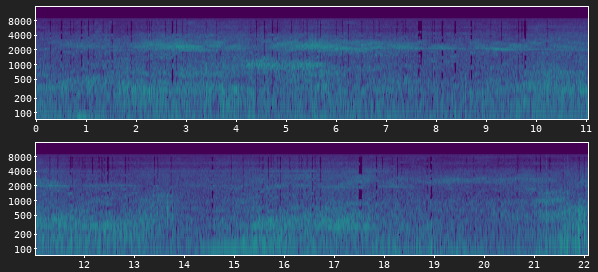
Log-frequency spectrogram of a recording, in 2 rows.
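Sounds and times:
model train motor whine: 0.0s - 22.0s.

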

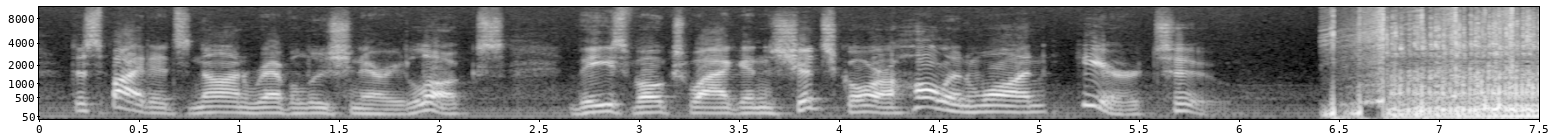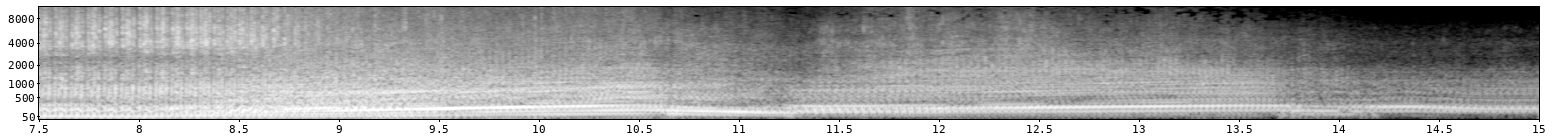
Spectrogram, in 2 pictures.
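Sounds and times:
car engine accelerating hard: 6.5s - 15.0s.

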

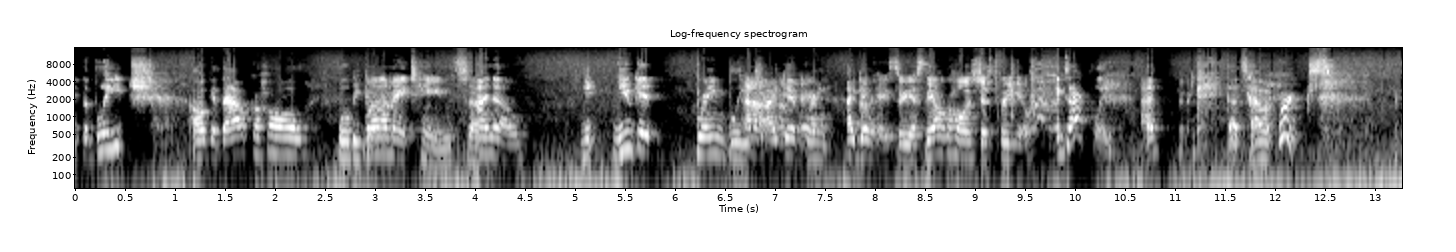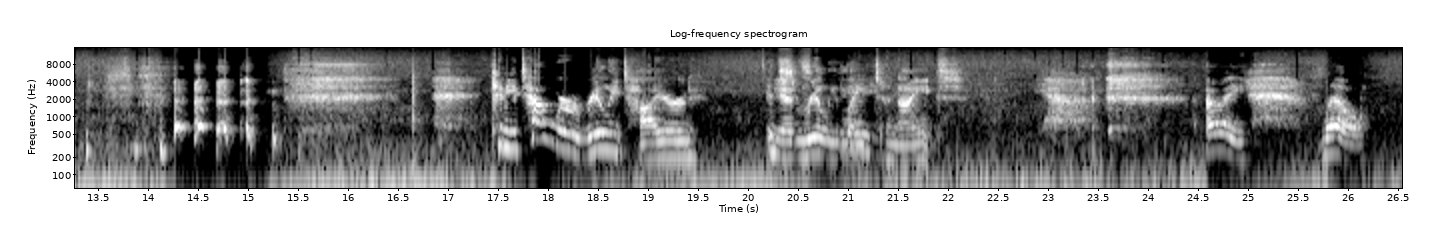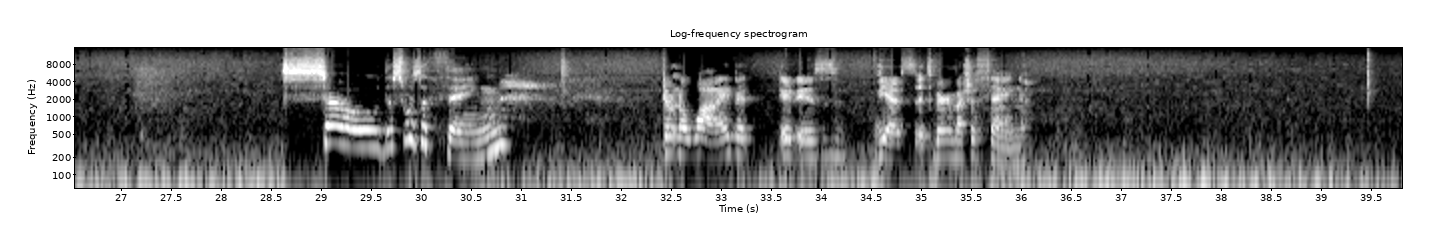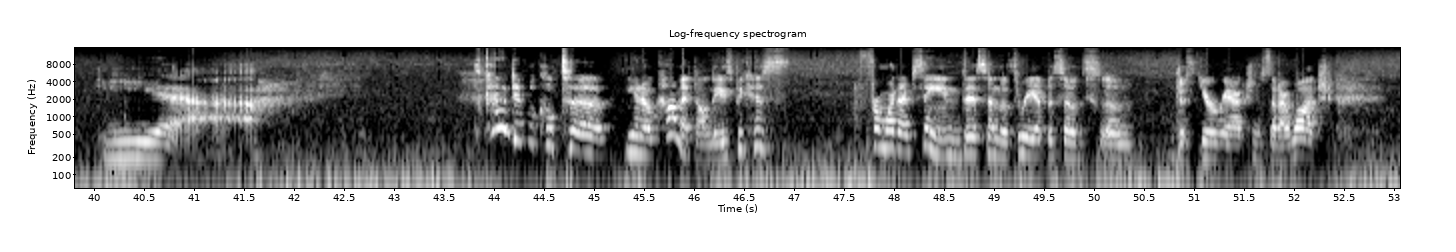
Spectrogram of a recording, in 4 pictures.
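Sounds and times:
low fluctuating rumble: 0.0s - 53.0s
young woman laughing: 6.7s - 7.6s, 11.9s - 16.2s.

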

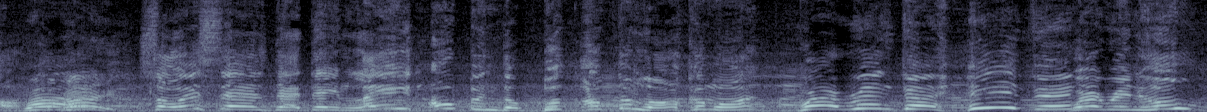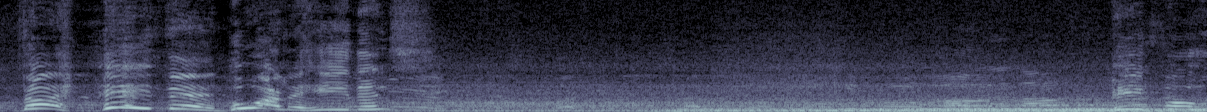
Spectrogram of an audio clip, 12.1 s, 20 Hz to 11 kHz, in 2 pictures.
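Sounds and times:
vehicle engine droning: 7.1s - 12.0s.

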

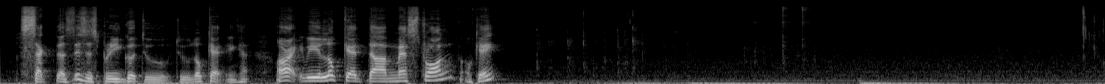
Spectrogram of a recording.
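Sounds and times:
typing on computer keyboard: 5.4s - 6.5s, 7.4s - 8.2s
low hum: 6.0s - 11.0s.

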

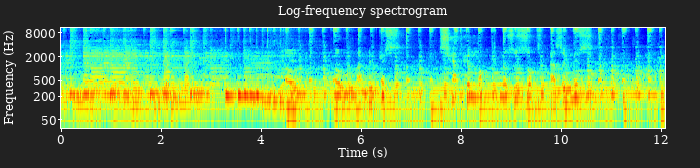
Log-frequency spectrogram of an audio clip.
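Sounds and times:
guitar-led dance music: 0.0s - 12.0s.

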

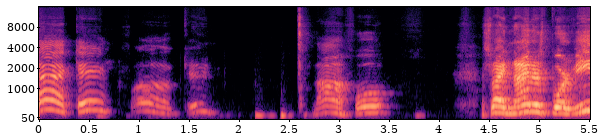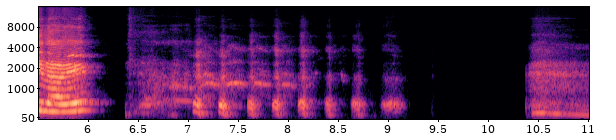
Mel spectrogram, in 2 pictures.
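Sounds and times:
man laughing: 6.5s - 9.2s.

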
